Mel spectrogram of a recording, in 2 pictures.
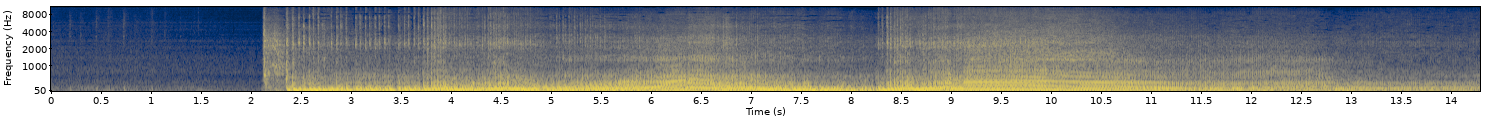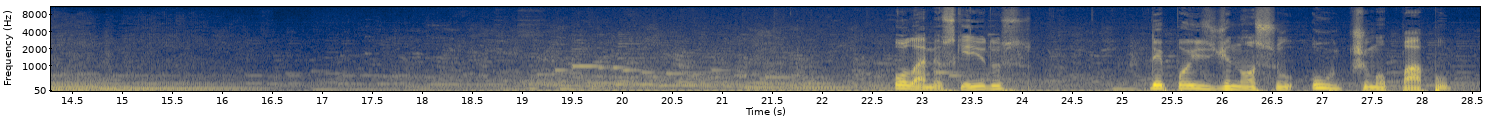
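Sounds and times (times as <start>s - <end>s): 
motorcycle engine revving: 2.2s - 16.2s
speech: 22.8s - 24.1s, 25.3s - 28.4s.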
